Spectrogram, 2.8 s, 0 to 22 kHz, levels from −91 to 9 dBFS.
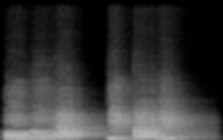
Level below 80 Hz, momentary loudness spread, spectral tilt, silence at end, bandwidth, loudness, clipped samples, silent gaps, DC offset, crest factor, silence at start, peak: -78 dBFS; 9 LU; -2 dB/octave; 0.2 s; 17.5 kHz; -18 LUFS; under 0.1%; none; under 0.1%; 16 dB; 0 s; -4 dBFS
